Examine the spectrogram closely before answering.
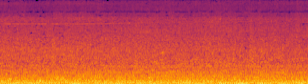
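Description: Water sprays and hisses from a hose.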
